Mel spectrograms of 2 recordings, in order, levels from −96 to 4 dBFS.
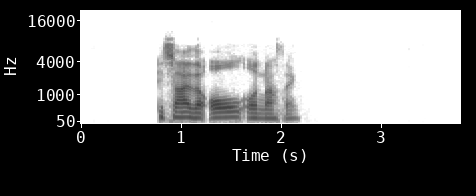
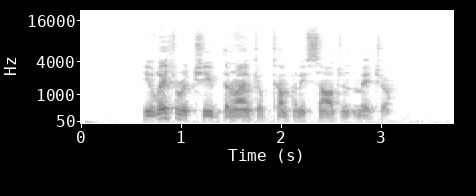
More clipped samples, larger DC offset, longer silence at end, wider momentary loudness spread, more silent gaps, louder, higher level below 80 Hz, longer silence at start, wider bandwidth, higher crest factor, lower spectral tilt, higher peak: neither; neither; first, 1.65 s vs 0.6 s; first, 18 LU vs 10 LU; neither; first, -27 LUFS vs -54 LUFS; first, -66 dBFS vs under -90 dBFS; first, 0.75 s vs 0.05 s; second, 9.6 kHz vs 16.5 kHz; about the same, 22 dB vs 20 dB; about the same, -4.5 dB/octave vs -4 dB/octave; first, -10 dBFS vs -36 dBFS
